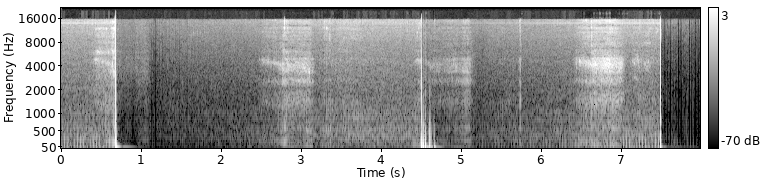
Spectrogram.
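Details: Slow, rattly snoring breaths, roughly 16 a minute, with a soft purring flutter and a few loud clicks; ordinary snoring.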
